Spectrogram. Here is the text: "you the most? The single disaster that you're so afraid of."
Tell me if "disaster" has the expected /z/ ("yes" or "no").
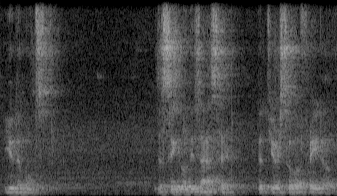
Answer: yes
